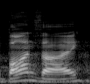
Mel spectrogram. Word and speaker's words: Bonsai: the next disc was is the bonsai the bonsai is how you say the bigger brother to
